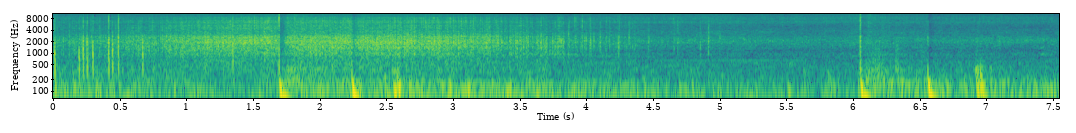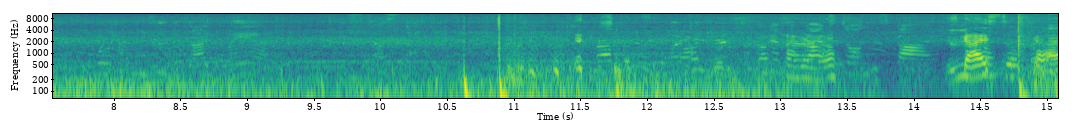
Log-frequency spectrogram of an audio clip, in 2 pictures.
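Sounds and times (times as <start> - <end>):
fireworks bangs and pops: 0.0 - 8.9, 10.6 - 13.1, 14.7 - 15.0
fireworks crackling fizz: 0.0 - 15.0.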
